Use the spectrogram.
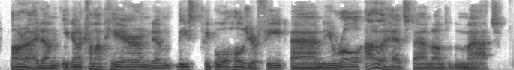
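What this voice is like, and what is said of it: Bad, slightly camp American accent. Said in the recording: “slightly camp American guy ... that's my bad American accent.”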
